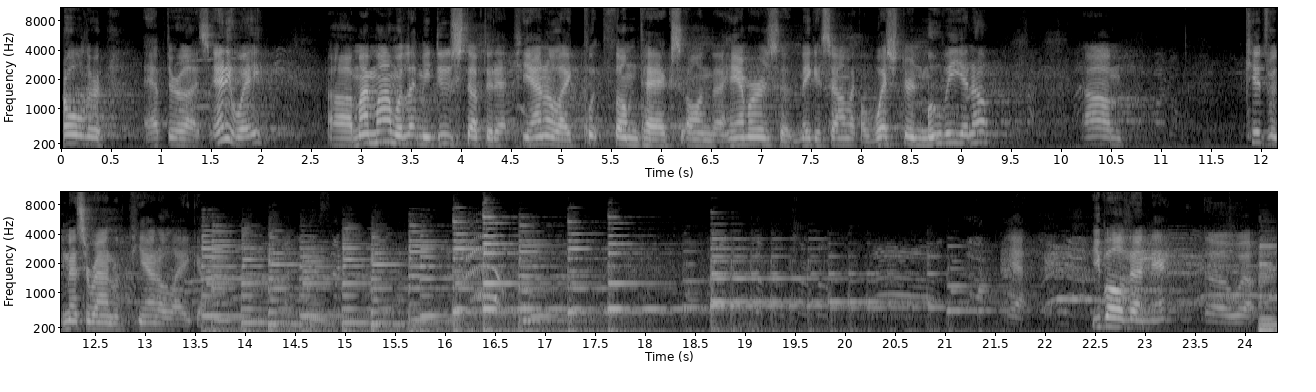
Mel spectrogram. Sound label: Piano Moment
